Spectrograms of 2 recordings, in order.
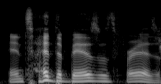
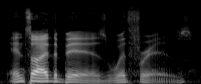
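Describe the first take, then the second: First: It is said at a normal, quick pace. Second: It is said slower and more meaningfully.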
